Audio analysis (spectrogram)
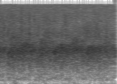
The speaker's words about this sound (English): Thank you so much. A hand clap.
